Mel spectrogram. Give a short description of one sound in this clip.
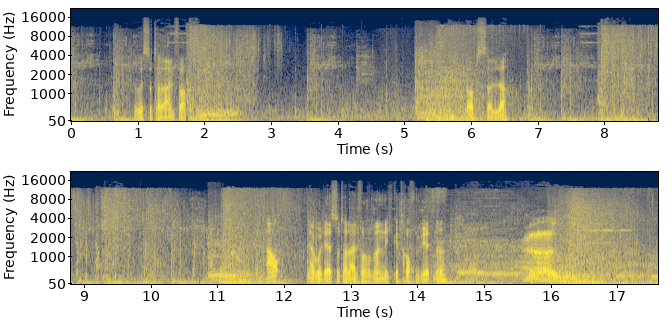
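A huge beast roars and growls loudly.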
